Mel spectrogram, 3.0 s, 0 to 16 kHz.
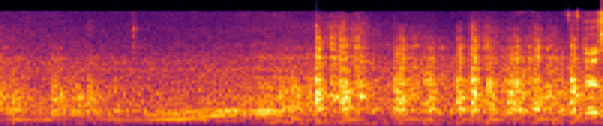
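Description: An Alfa Romeo Giulia engine revs steadily around 2500 RPM, a loud, close, continuous mechanical roar with a rising, rougher edge toward the end.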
